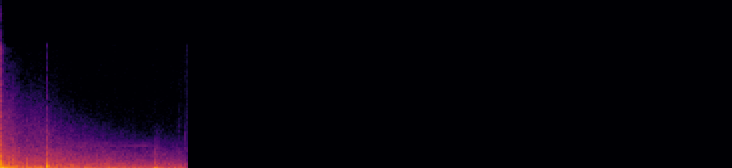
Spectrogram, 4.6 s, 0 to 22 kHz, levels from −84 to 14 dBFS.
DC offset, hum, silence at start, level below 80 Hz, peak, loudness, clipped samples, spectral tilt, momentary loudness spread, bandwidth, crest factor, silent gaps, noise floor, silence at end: under 0.1%; none; 0 s; -32 dBFS; 0 dBFS; -21 LUFS; under 0.1%; -8 dB/octave; 18 LU; 9.6 kHz; 22 dB; none; -87 dBFS; 3.4 s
